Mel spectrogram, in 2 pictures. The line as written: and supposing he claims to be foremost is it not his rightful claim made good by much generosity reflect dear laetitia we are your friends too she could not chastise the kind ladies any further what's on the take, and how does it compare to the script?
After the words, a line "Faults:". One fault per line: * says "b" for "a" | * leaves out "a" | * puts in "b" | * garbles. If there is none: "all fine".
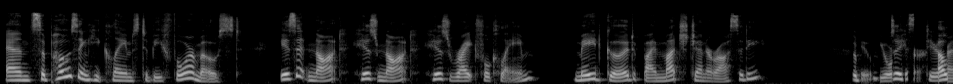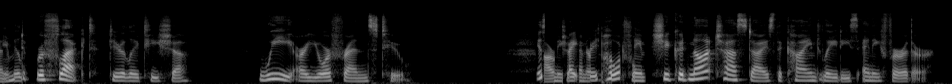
and supposing he claims to be foremost is it not his not his rightful claim made good by much generosity [garbled] reflect dear laetitia we are your friends too [garbled] she could not chastise the kind ladies any further
Faults:
* puts in "not his"
* garbles
* garbles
